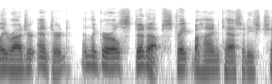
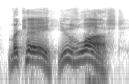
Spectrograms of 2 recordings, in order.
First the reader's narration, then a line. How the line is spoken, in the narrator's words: he cried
